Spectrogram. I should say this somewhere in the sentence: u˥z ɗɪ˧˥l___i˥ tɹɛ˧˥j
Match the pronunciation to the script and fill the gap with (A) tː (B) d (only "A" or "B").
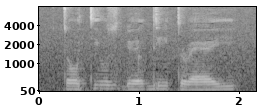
B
